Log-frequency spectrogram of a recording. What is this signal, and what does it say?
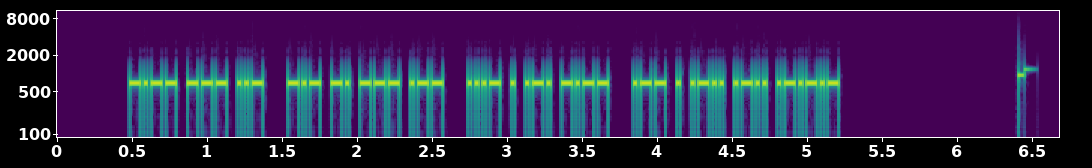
Morse code, heard as a keyed tone, about 48 wpm, 700 Hz. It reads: YOU KNOW VERY WELL.
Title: A Sound Of Thunder 50wpm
